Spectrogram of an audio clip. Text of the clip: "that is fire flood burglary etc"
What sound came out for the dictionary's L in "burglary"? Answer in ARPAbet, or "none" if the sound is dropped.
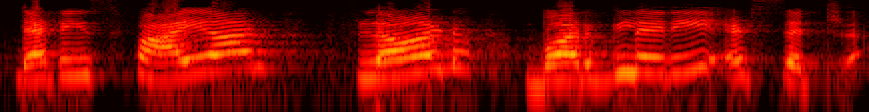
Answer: L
